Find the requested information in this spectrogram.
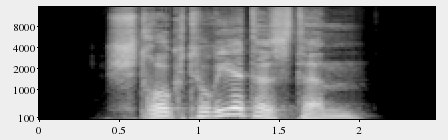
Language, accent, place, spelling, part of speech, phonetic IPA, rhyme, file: German, Germany, Berlin, strukturiertestem, adjective, [ˌʃtʁʊktuˈʁiːɐ̯təstəm], -iːɐ̯təstəm, De-strukturiertestem.ogg
- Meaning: strong dative masculine/neuter singular superlative degree of strukturiert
